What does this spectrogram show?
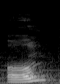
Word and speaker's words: Om: When it mixes with U, it becomes O. You can try these out for yourself as a fun exercise. So yes, it is pronounced Om when you are using praNava as a word.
